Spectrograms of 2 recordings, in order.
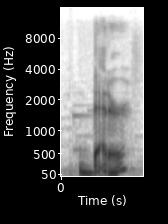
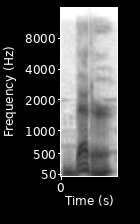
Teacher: T often becomes softer or sounds like a quick D in casual speech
